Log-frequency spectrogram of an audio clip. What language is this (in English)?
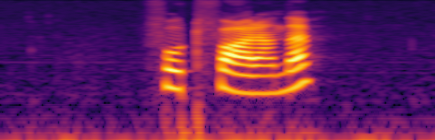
Swedish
